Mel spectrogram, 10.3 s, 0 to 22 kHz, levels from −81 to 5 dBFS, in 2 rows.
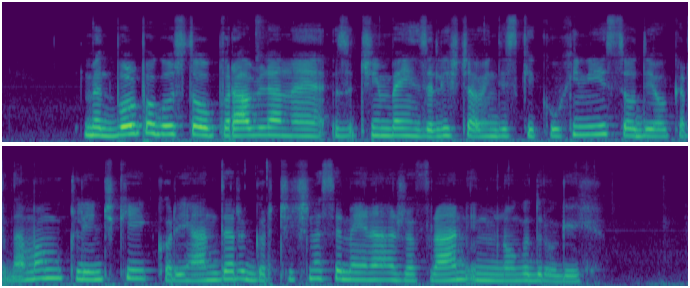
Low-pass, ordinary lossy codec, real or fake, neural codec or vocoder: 14.4 kHz; none; real; none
